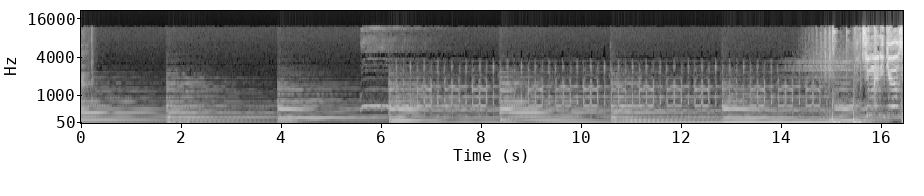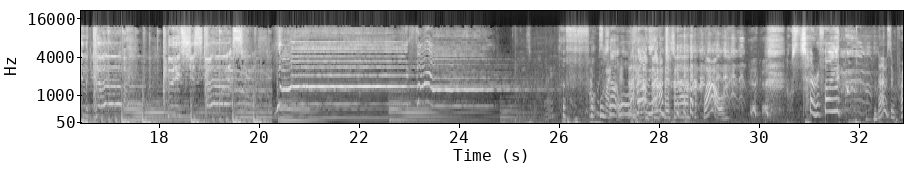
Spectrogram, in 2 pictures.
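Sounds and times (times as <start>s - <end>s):
synth music track with sustained chords and crashing texture: 0.0s - 26.0s
laughter: 27.0s - 30.4s
speech: 27.8s - 29.5s, 31.0s - 32.8s.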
